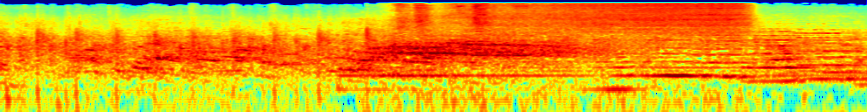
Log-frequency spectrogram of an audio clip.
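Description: Audience applauding, swelling louder about halfway through, with music playing underneath.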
